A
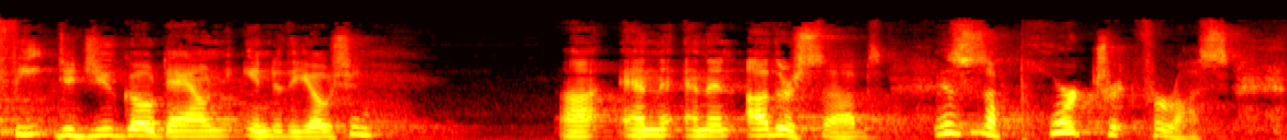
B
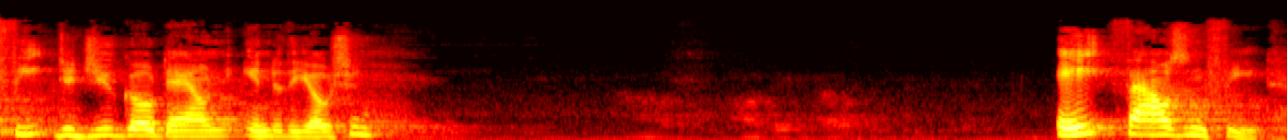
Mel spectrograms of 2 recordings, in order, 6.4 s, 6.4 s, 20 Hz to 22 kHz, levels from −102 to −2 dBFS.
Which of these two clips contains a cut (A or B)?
A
